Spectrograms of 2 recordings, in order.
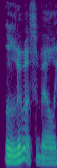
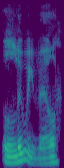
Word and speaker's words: Louisville: Yes, we pronounce it Lewisville here and not Louisville like they do in Kentucky.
